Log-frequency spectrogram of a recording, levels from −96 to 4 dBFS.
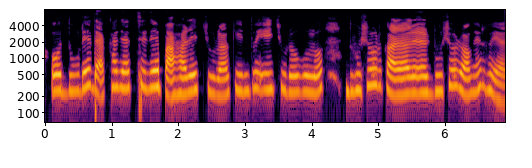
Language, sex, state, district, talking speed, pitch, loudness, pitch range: Bengali, female, West Bengal, Jalpaiguri, 150 wpm, 255 Hz, -17 LUFS, 235-285 Hz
